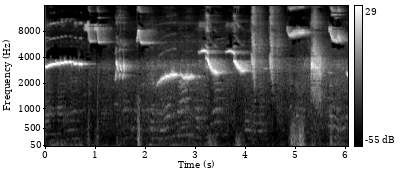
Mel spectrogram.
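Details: Mangrove blue flycatcher singing persistently through its learned phrases. It opens with a long, level, thin whistle, then gives falling and rising slurred notes, high piercing pips and a couple of harsh, noisy bursts near the end.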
